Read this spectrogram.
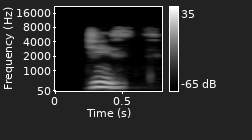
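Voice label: "gist", Nigerian Pidgin, female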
